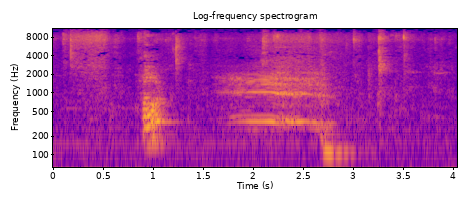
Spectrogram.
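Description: A short knock, then a single drawn-out cow moo that drops low at its end.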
